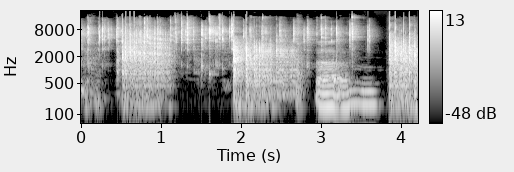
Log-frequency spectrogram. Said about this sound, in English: So roll 2 six-sided dice and add your brains score.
